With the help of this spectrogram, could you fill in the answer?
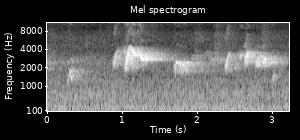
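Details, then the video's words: Red-whiskered bulbul competition singing: two loud, rich warbled phrases, each starting with a sharp chirp and sliding into a sustained bright trill, with a softer note before each. "chào mào thi đấu 3"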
